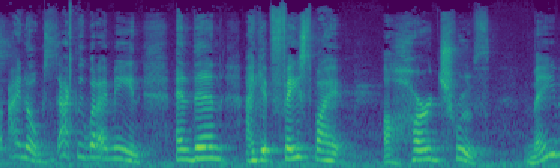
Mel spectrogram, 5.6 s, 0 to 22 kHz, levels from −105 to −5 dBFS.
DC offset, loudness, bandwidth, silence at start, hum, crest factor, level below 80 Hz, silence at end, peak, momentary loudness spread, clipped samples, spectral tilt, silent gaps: under 0.1%; -35 LUFS; over 20 kHz; 0 s; none; 18 dB; -58 dBFS; 0 s; -16 dBFS; 12 LU; under 0.1%; -4 dB/octave; none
